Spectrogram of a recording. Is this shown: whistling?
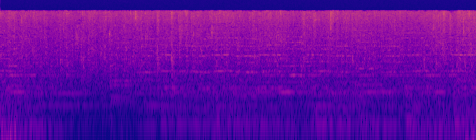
no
